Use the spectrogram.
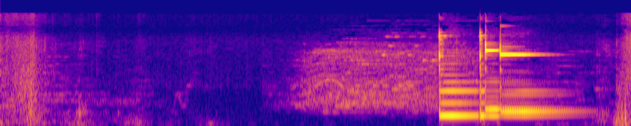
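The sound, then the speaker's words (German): A message notification chime sounds during mobile gameplay: a few bright, ringing dings that layer and linger over a steady game background hum, with short noisy bursts at the start and end. “So, ich habe eine Nachricht gekriegt.”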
